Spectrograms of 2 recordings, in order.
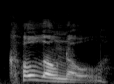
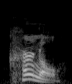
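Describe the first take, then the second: First: It is said in three syllables, like 'ko-lo-nel'. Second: It is said in two syllables, like 'kernel'. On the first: The speaker calls it wrong. "and not kolonol, which is not a word" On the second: The speaker calls it right. "I'm going to pronounce that word kernel"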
